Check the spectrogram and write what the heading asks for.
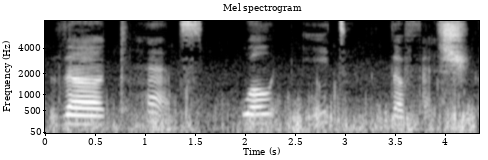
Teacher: Nếu các bạn nghĩ rằng là câu này nói trong 6 nhịp vỗ tay thì các bạn đã nhầm. Người bản xứ chỉ nói câu này vẫn chỉ trong khoảng 3 nhịp vỗ tay thôi, và người ta vẫn nhấn vào ba từ quan trọng nhất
